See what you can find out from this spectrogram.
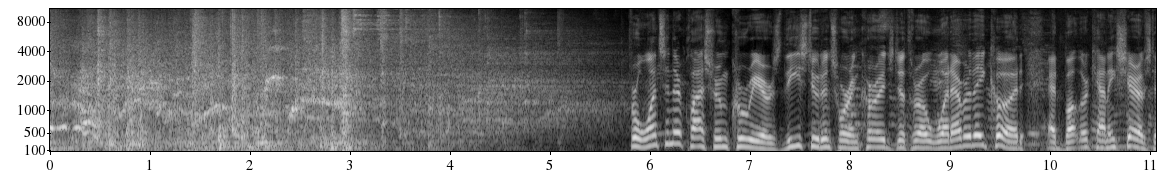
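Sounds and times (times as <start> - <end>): raised voices: 0.0 - 3.2
objects and chairs clattering: 0.0 - 5.3.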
